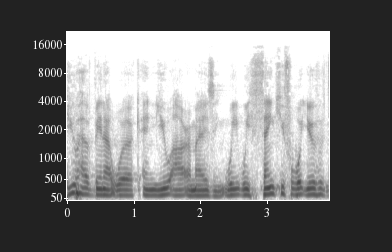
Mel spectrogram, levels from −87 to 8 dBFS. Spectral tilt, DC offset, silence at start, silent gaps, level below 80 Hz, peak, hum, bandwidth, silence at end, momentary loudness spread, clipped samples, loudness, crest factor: -7.5 dB/octave; under 0.1%; 0 s; none; -58 dBFS; -10 dBFS; none; 13 kHz; 0 s; 4 LU; under 0.1%; -27 LUFS; 16 dB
